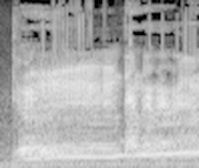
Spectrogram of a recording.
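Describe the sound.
A voice imitates a scooter engine revving for a ride on Razor scooters, with a loud, buzzing growl that holds steady, dips briefly, then surges again for about two seconds, with no spoken words.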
